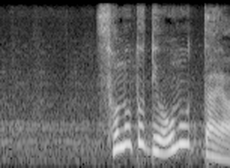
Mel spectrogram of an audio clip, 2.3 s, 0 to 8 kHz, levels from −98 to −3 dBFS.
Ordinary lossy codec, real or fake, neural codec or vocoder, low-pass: none; fake; codec, 16 kHz in and 24 kHz out, 1 kbps, XY-Tokenizer; 7.2 kHz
